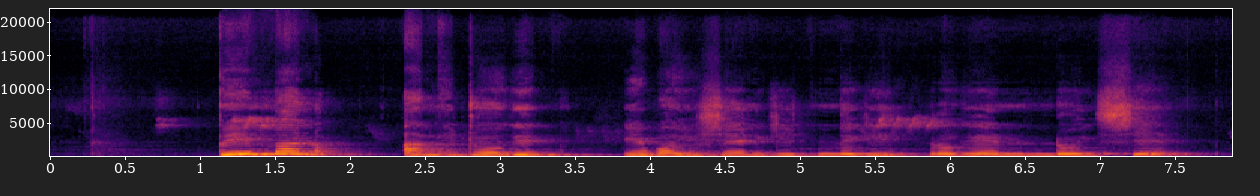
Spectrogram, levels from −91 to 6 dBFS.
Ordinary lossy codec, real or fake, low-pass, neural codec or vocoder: none; fake; none; vocoder, 44.1 kHz, 128 mel bands, Pupu-Vocoder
